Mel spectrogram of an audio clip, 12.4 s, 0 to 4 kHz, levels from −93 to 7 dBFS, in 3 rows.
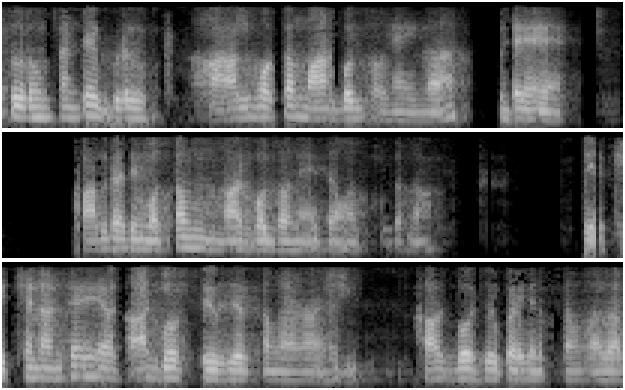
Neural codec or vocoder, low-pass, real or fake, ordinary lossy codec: codec, 16 kHz in and 24 kHz out, 0.6 kbps, FireRedTTS-2 codec; 3.6 kHz; fake; AAC, 16 kbps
